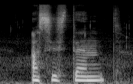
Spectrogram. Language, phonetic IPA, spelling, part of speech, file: Czech, [ˈasɪstɛnt], asistent, noun, Cs-asistent.ogg
- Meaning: 1. assistant (person who assists or helps someone else) 2. wizard (program or script used to simplify complex operations)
